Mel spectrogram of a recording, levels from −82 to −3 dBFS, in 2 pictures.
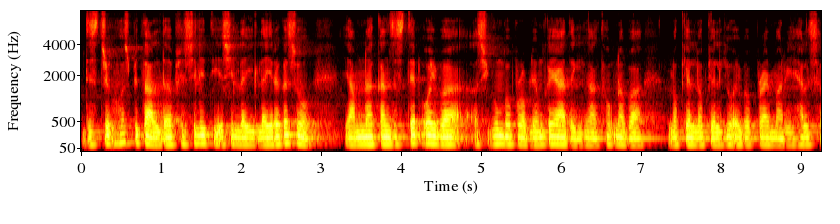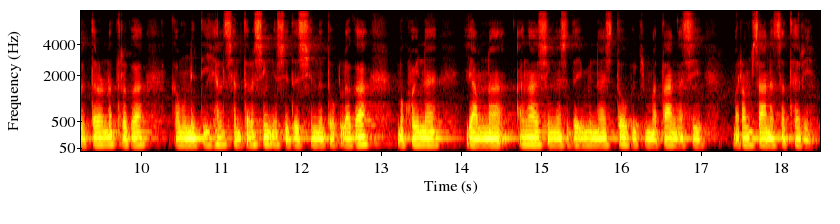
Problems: background sounds at intervals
